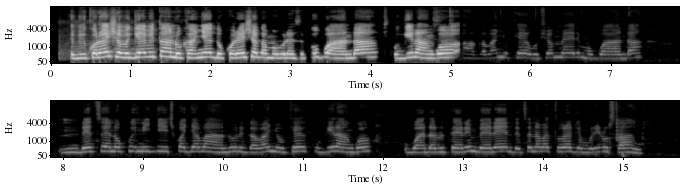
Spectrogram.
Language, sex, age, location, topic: Kinyarwanda, female, 25-35, Musanze, education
